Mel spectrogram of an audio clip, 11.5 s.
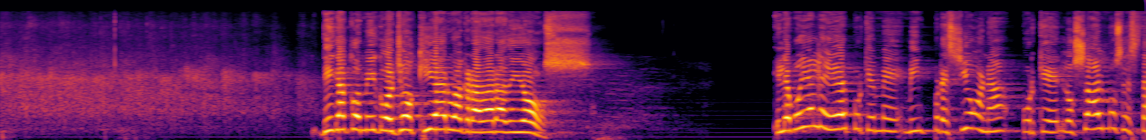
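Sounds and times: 
loud audience applause: 0.0 - 3.2
speech: 3.2 - 5.8, 7.8 - 11.4.

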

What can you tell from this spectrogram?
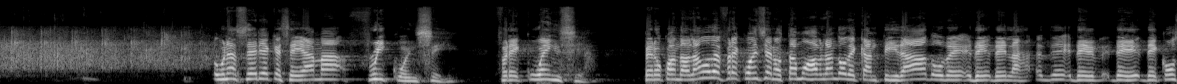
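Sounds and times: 
audience applause: 0.0 - 2.2
speech: 0.8 - 1.1, 2.1 - 11.7.

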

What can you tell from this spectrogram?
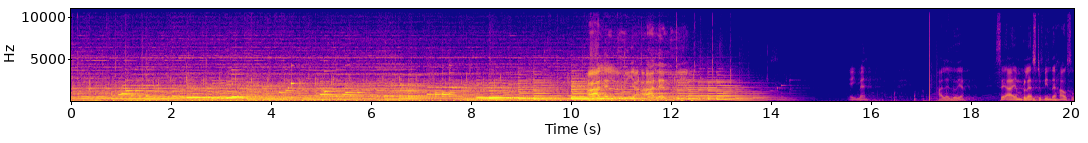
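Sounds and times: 
audience clapping hands: 0.0 - 14.3
speech: 18.6 - 20.0.

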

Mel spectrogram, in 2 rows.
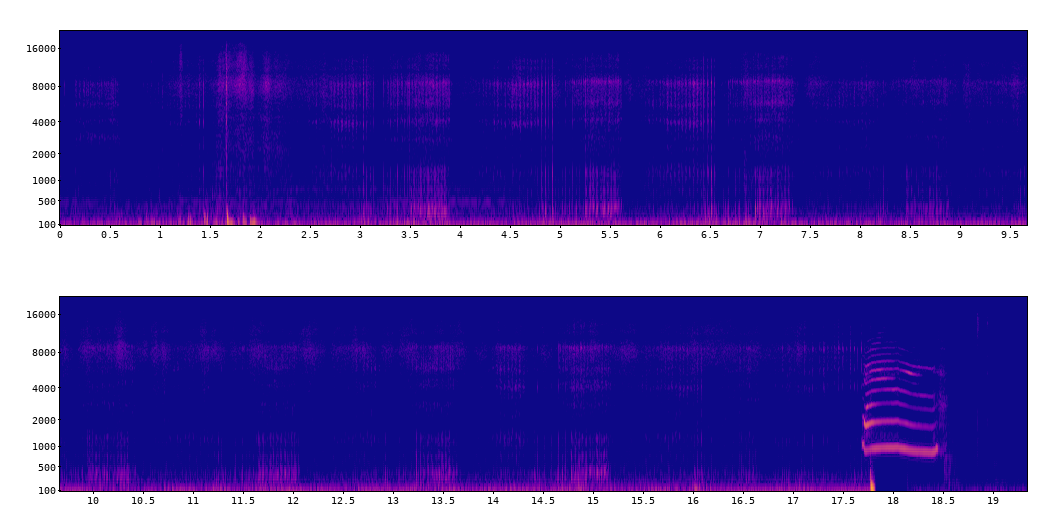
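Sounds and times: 
kitten purring: 0.0 - 18.4
kitten meowing: 17.7 - 18.6.

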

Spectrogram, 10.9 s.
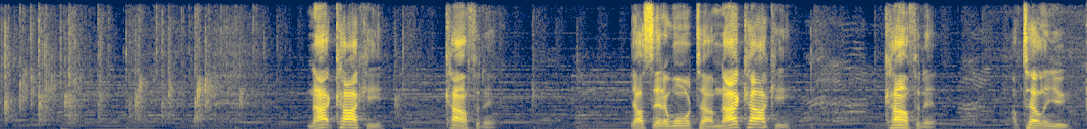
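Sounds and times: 
audience clapping in praise: 0.0 - 3.1, 3.8 - 4.2
speech: 3.1 - 3.9, 4.5 - 5.1, 6.3 - 8.0, 8.9 - 9.5, 10.1 - 10.8.

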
